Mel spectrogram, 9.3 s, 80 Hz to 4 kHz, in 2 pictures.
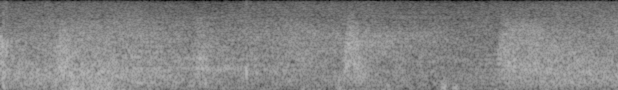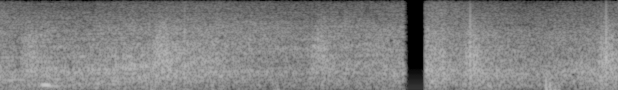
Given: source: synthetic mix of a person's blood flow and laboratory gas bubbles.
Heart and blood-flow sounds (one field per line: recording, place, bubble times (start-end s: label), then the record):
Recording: Doppler ultrasound of blood flow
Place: subclavian vein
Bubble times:
0.00-0.10 s: bubbles
1.51-1.58 s: bubbles
1.82-1.89 s: bubbles
From the record:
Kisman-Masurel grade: 122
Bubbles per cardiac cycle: 1 to 2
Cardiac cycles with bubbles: 10 to 50%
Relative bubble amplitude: moderate (0.250 to 0.450)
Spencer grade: 2 (many but less than half of the cardiac periods contain bubble signals, singularly or in groups)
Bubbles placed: anywhere in the cardiac cycle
